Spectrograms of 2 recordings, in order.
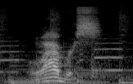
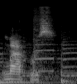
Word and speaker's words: Lapras: looking for the mysterious Lapras. Oh, I said it wrong, Lapras.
